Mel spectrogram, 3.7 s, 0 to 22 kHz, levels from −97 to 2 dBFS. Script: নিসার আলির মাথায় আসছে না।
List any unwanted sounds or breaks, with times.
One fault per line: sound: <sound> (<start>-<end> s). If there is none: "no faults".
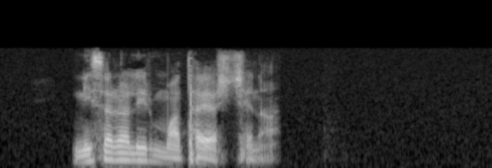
no faults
